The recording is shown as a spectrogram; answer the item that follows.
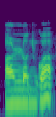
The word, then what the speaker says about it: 언론과: Right, so this letter is pronounced as on in isolation, but look at the final consonant. The final consonant 니은 is followed by the first consonant real. So this 니은 is assimilated into real sound.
